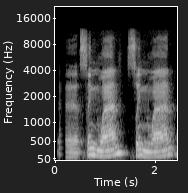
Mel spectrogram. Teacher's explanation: We pronounce the noon as we exactly do with the izhar letter, clearly, no nasal, no hiding. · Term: idhar mutlaq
